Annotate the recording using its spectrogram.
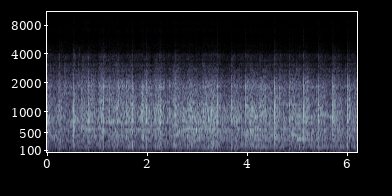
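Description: Audience applauding, a dense, steady clapping.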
